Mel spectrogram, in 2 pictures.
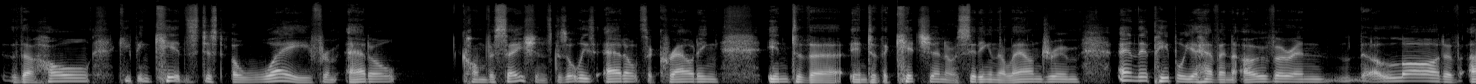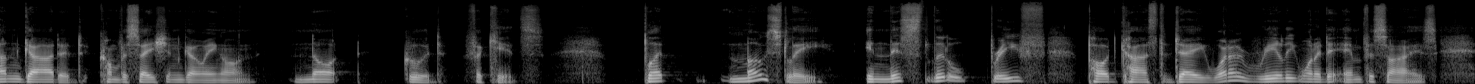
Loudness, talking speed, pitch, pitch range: -26 LUFS, 120 wpm, 125 Hz, 110-140 Hz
